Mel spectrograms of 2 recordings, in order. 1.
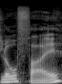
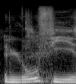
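Das Wort wird mit englischen Vokalen ausgesprochen. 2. Das Wort wird mit deutschen Vokalen ausgesprochen. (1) "aber eigentlich ist es Lo-Fi" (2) "so wie die anderen das nennen ... das klingt ein bisschen deutsch"

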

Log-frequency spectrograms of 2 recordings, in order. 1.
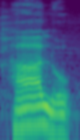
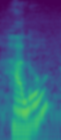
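Erster Vokal lang, letzter kurz, cool. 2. Es wird schlicht und neutral gesagt. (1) "also mit 3 A vorne und hinten so einem kurzen O" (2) "jetzt sage ich es normal"

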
